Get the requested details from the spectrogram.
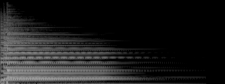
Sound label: Ab Augmented, Guitar, DADGAD; x,x,x,1,3,2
